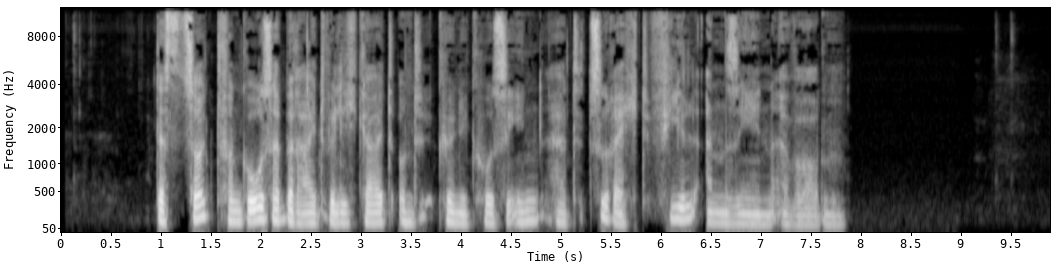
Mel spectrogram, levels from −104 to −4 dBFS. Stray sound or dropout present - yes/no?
no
